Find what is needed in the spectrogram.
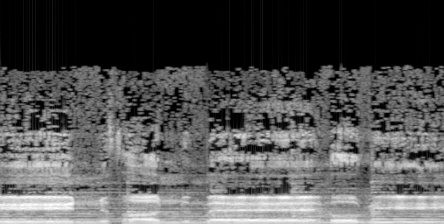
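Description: Southern gospel male quartet singing long held chords in close harmony, the notes sung with vibrato and changing about once a second.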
